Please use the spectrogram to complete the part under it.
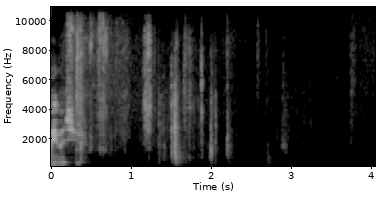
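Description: A door shuts.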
